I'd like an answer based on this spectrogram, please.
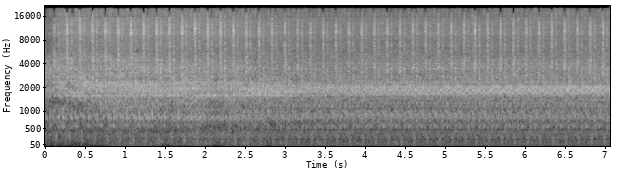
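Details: BMW E46 330d diesel at idle: steady idle with light regular tick about three times a second riding over it; abnormal engine noise no mechanic has been able to locate.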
